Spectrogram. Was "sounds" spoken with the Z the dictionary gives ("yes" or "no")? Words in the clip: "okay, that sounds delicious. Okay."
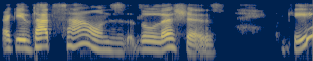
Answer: yes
